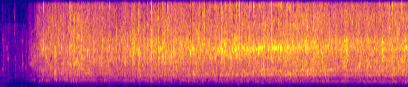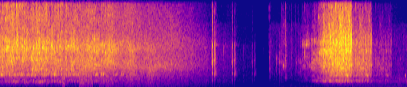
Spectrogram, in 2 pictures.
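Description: A llamador de agua, the indigenous rain stick with lentils or pebbles inside, pours out one long, loud shushing cascade that fades away after several seconds. A couple of short clicks follow, then a second brief rushing burst.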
